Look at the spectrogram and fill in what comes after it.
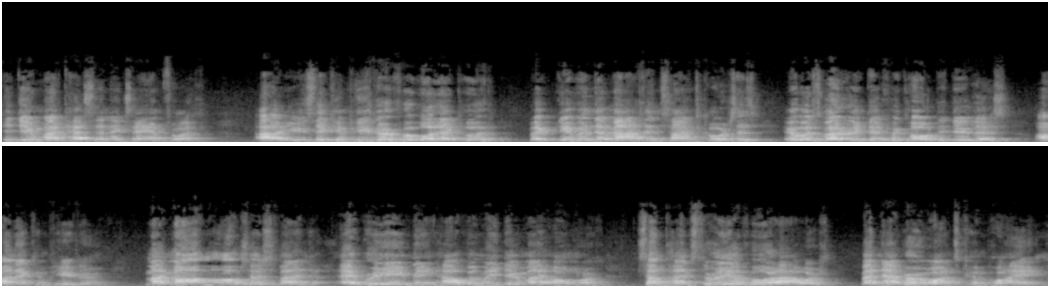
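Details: Dysarthria from spastic cerebral palsy present since birth in an adult man, a PhD student, who had extensive speech therapy as a child.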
